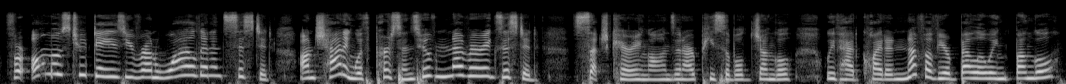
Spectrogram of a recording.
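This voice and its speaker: A woman's voice: high-pitched, expressive, unhurried, dry recording, voice pushed up. A woman voicing a big, bossy, scornful kangaroo from a storybook, snapping and scolding haughtily. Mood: scornful, snappish. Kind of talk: storybook character voice.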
